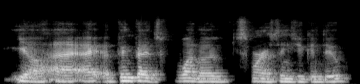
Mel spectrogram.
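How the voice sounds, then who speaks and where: Middle-aged man, fairly even pitch. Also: normal speed, dull audio. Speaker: interview guest, aviation executive. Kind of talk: conversational interview answers.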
